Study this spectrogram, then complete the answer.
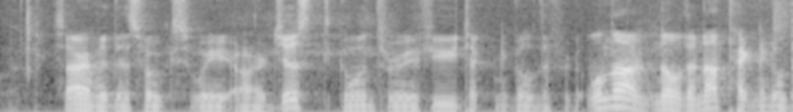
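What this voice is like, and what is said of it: Usual voice. Nothing is said of it.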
